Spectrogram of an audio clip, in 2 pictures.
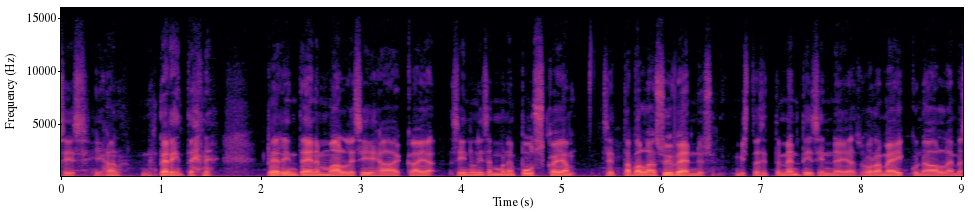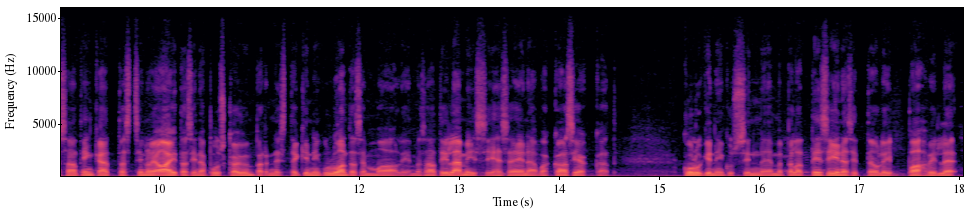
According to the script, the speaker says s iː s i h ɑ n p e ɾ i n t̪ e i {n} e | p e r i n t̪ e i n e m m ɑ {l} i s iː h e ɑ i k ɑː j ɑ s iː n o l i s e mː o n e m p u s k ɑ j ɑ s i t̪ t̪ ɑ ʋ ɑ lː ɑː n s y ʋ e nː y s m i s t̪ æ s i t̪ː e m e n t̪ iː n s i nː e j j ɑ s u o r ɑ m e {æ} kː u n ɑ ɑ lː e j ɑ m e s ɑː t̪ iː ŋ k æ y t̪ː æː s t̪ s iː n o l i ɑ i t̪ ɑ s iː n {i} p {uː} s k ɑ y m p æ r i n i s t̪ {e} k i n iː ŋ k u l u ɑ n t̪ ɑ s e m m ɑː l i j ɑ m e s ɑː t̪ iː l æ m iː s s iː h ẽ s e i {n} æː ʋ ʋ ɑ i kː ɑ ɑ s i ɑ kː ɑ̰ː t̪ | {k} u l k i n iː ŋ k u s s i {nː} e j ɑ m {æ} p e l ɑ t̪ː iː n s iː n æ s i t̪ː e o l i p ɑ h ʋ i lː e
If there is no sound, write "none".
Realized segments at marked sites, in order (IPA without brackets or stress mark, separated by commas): n, lː, i, æ, u, e, n, k, nː, e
